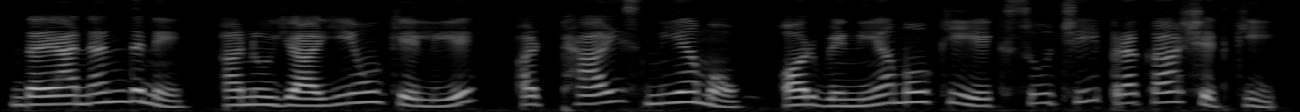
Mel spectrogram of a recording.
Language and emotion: Hindi, neutral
